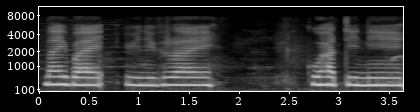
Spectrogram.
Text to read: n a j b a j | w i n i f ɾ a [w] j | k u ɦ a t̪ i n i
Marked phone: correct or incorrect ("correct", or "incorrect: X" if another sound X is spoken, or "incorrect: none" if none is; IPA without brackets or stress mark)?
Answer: incorrect: none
